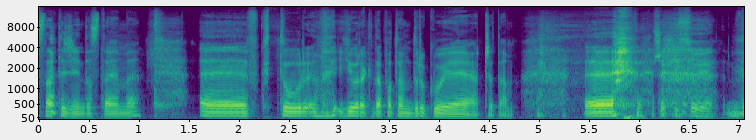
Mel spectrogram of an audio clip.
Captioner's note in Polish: śmiech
